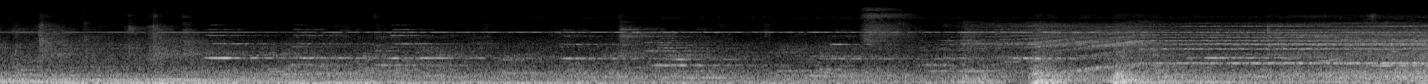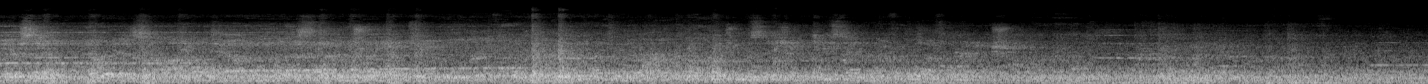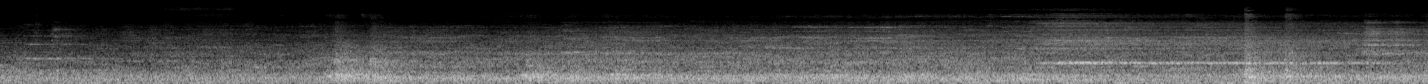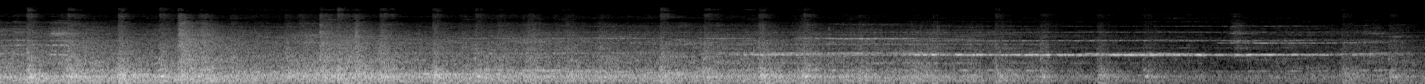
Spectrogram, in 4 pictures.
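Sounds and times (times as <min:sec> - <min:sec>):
train wheel squeal: 0:00.2 - 0:21.0, 0:28.0 - 0:31.1, 0:33.8 - 0:44.1, 0:48.0 - 0:57.0
train wheels rumbling on rail: 0:09.4 - 0:57.0.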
